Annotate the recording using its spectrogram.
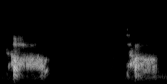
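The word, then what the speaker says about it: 塔: And in Chinese pronunciation, that is called ta, pagoda.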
